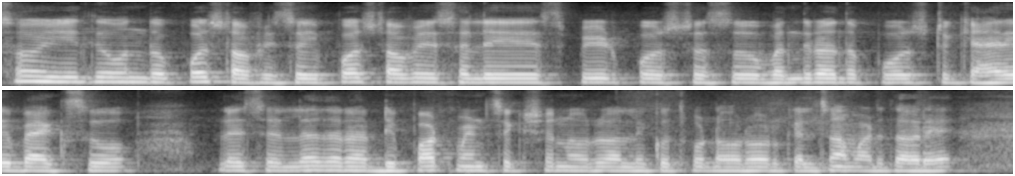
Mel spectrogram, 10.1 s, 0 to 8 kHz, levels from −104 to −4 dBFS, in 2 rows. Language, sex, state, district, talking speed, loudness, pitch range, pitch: Kannada, male, Karnataka, Bangalore, 150 wpm, -18 LUFS, 135-145 Hz, 140 Hz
